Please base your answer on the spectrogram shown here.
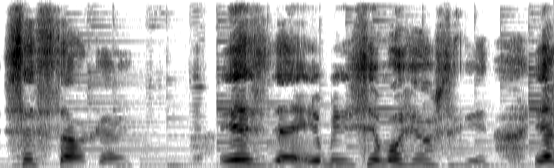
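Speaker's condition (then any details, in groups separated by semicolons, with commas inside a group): Cerebral palsy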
